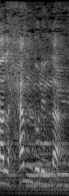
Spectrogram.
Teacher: হা এর মাখরাজ কোথায় কন্ঠনালী মাঝখান থেকে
